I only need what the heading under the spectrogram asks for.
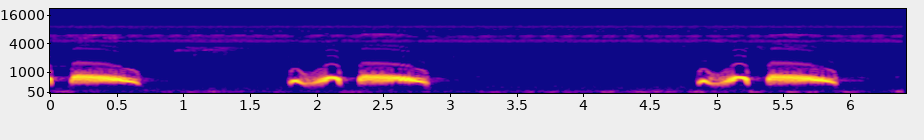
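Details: Spotted dove coos used to lure wild doves. Three phrases roughly every three seconds, each a quick wavering upward note followed by a drawn-out, gently falling coo. Faint low thumps and a persistent high insect buzz are also heard.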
